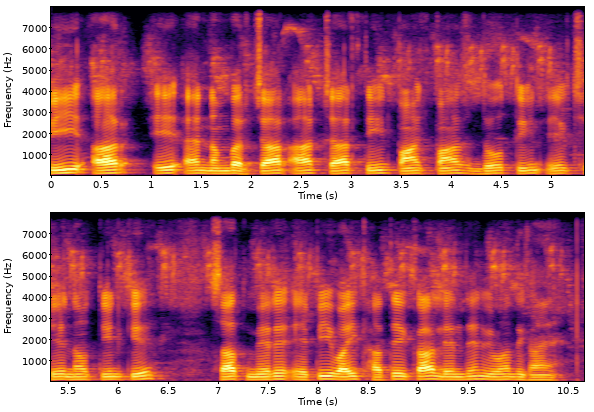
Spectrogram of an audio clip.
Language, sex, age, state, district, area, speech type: Hindi, male, 30-45, Uttar Pradesh, Chandauli, urban, read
